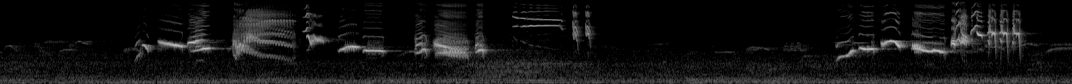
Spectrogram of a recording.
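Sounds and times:
common blackbird singing: 0:00.4 - 0:06.0, 0:08.4 - 0:10.7.

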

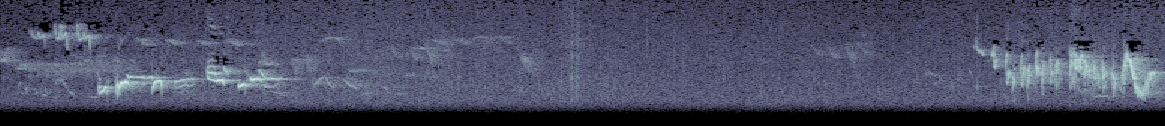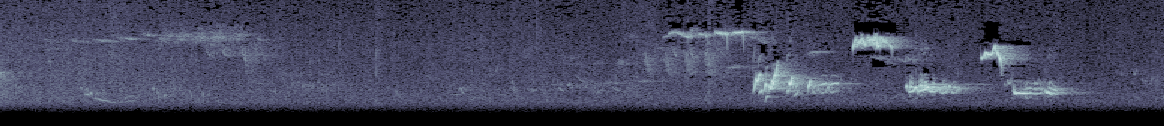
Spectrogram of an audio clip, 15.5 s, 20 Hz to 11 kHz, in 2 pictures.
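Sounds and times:
European robin Erithacus rubecula singing: 0:00.0 - 0:03.9, 0:05.6 - 0:09.9, 0:10.8 - 0:15.5
soft hiss: 0:02.0 - 0:12.6.

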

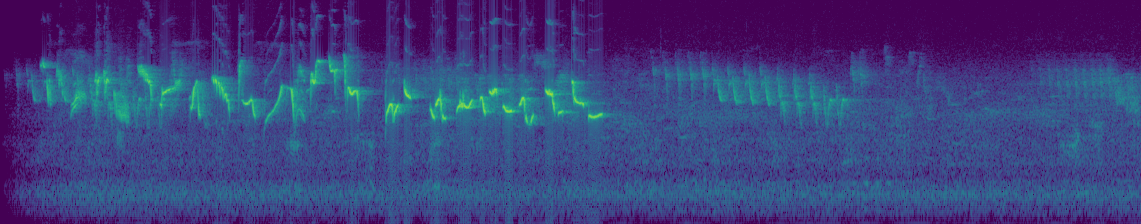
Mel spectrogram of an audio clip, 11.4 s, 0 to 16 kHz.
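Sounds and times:
Eurasian blackcap Sylvia atricapilla singing: 0:00.2 - 0:06.1.

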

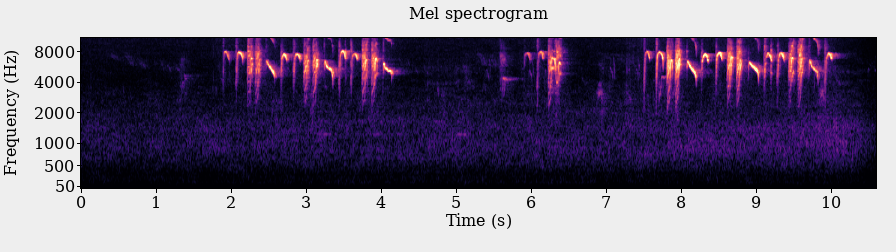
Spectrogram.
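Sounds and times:
steady low background hiss: 0:00.0 - 0:10.5
Eurasian blue tit Cyanistes caeruleus calling: 0:01.9 - 0:04.2, 0:07.5 - 0:10.1.

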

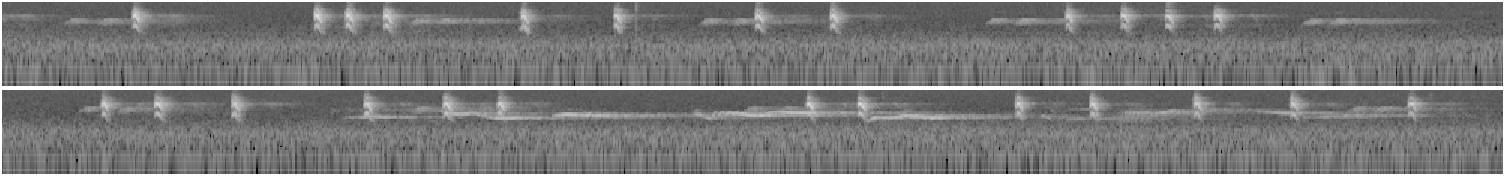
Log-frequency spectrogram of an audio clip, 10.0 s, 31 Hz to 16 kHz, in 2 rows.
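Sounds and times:
Eurasian wren-type calls: 0:00.0 - 0:02.9, 0:03.5 - 0:04.2, 0:05.3 - 0:06.8, 0:07.4 - 0:09.9.

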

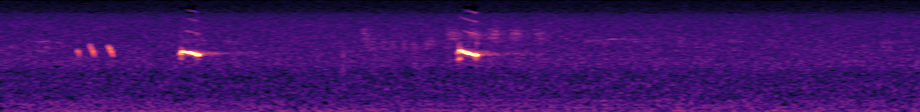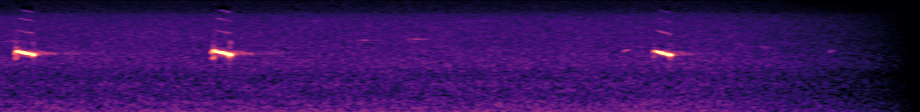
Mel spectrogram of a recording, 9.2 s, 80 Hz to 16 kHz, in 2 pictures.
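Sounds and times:
faint hiss: 0:00.0 - 0:09.1
Eurasian bullfinch Pyrrhula pyrrhula calling with brief mellow piped notes: 0:00.4 - 0:01.2, 0:01.8 - 0:02.7, 0:04.6 - 0:05.0, 0:05.6 - 0:06.0, 0:07.7 - 0:08.1.

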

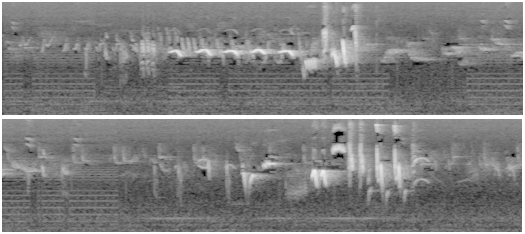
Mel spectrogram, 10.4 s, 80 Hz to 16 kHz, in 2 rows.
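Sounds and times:
steady hum: 0:00.0 - 0:06.6
common nightingale Luscinia megarhynchos singing whistles and rattles: 0:00.0 - 0:09.5.

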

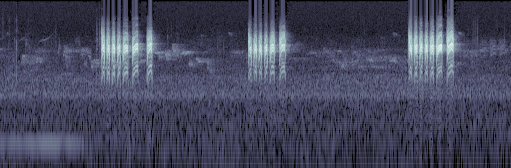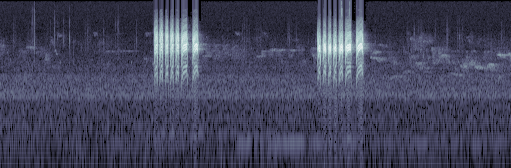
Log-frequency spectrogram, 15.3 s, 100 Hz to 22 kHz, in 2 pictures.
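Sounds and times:
Eurasian blue tit Cyanistes caeruleus scolding calls: 0:01.5 - 0:02.3, 0:03.7 - 0:04.3, 0:06.1 - 0:06.8, 0:10.0 - 0:10.7, 0:12.4 - 0:13.2.

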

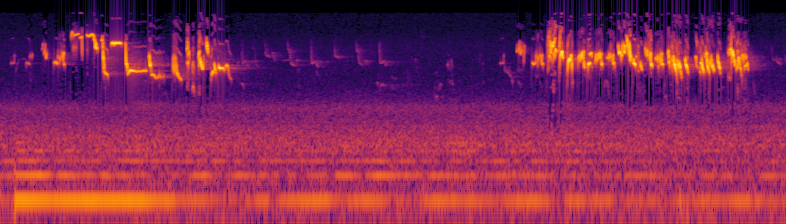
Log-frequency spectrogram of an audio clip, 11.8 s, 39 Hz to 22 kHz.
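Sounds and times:
low background hum: 0:00.0 - 0:11.7
European robin Erithacus rubecula singing high thin whistles and trills: 0:00.7 - 0:03.6, 0:07.8 - 0:11.3.

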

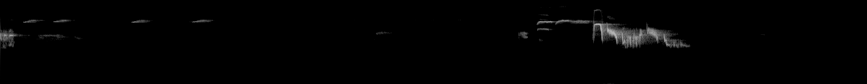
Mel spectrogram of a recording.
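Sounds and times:
European robin Erithacus rubecula singing: 0:00.0 - 0:02.2, 0:05.2 - 0:07.0.

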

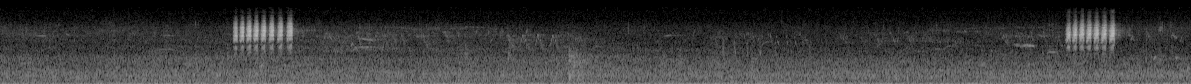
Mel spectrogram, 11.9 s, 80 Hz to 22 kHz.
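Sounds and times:
faint hiss: 0:00.0 - 0:11.9
great tit Parus major call as brief dry buzzy rattles: 0:02.3 - 0:03.0, 0:10.6 - 0:11.2.

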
